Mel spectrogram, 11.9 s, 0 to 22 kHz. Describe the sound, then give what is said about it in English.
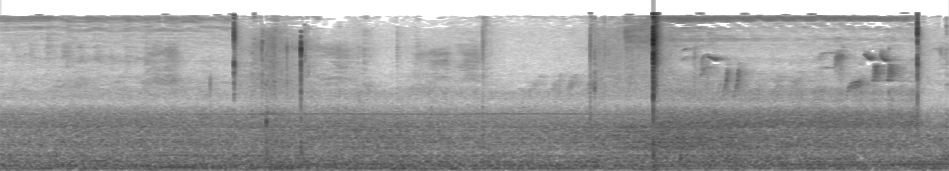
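A few sharp, faint clicks from a 20-year-old lighter being struck to light a Cuban Bolivar Belicoso Fino cigar on a patio, scattered over a steady background hiss, not every strike catching. “I've had this for like 20 years, this lighter. Right. Still works like magic. Not on every click, but pretty damn good. Just get it going, right?”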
